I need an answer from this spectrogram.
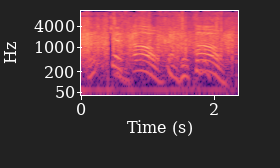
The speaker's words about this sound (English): I want some applause for this episode.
